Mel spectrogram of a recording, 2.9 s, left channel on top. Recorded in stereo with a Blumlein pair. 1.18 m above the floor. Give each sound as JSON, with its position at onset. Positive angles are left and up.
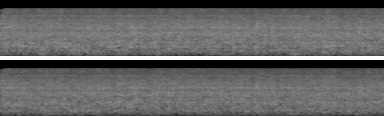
{"t": 0.0, "sound": "running water", "azimuth_deg": 15, "distance_m": 2.5}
